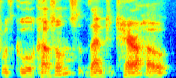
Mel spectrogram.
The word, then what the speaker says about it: Terre Haute: Going tomorrow to to have some lunch with cool cousins, then to Terre Haute, rhymes with boat, on Sunday with them for some time with Daniel.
